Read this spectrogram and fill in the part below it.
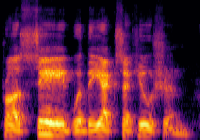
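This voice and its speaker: A man's voice: lowish voice, normal speed, sharp tone, voice pushed down. A man playing a cruel, imperious tyrant emperor in a radio serial, gloating and commanding. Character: Ming the Merciless, menacing, cruel male tyrant emperor.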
